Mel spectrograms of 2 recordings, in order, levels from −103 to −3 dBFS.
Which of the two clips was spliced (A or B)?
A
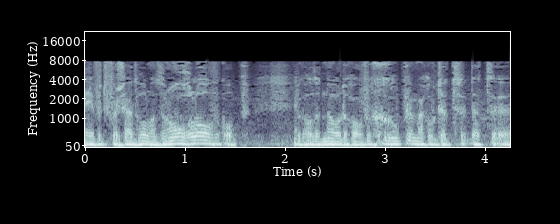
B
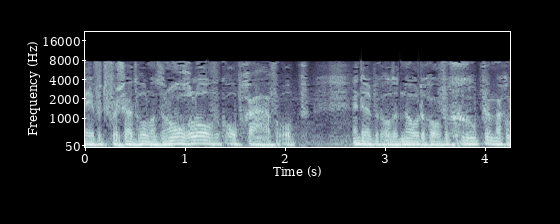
A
